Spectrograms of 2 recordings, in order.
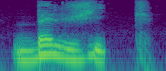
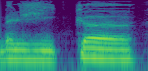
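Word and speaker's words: Belgique: okay La belic okay remember here you will get only the sound okay belic belic so it's not belgic not at all okay because it's only the belic okay Denmark so same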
